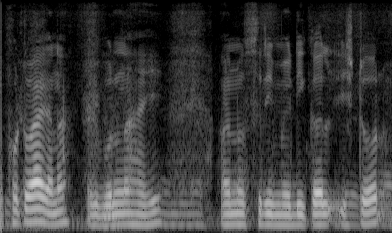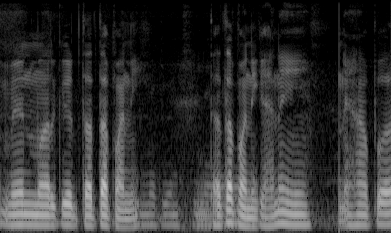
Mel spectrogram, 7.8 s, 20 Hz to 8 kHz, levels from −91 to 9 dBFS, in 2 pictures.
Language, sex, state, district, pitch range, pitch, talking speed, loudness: Hindi, male, Chhattisgarh, Balrampur, 130-140 Hz, 130 Hz, 115 wpm, -24 LUFS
